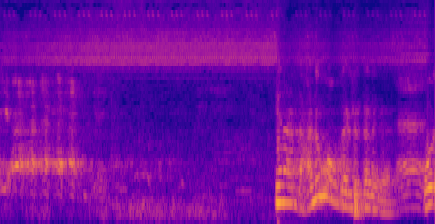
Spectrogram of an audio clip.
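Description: Steady high-pitched chirring of crickets, heard plainly in a lull between voices on the stage microphones. A loud amplified voice cuts in about three seconds in.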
